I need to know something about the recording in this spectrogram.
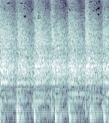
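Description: Chinese lion dance drum beaten with two sticks in a driving rhythm of about three strokes a second, with hand cymbals clashing over it in a continuous metallic wash.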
